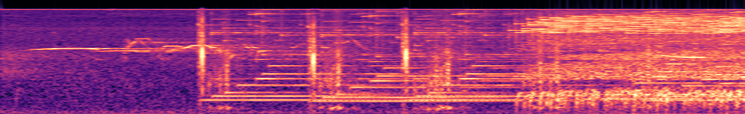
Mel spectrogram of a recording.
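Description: A bright chiming jingle plays.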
